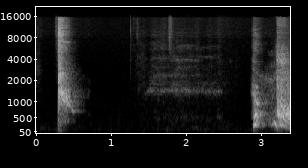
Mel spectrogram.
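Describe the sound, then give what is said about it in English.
A person sneezes once, a sharp, loud burst of breath, then a long near-silent pause with faint background sound. “That's like my third or fourth sneeze in the last 12 hours.”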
